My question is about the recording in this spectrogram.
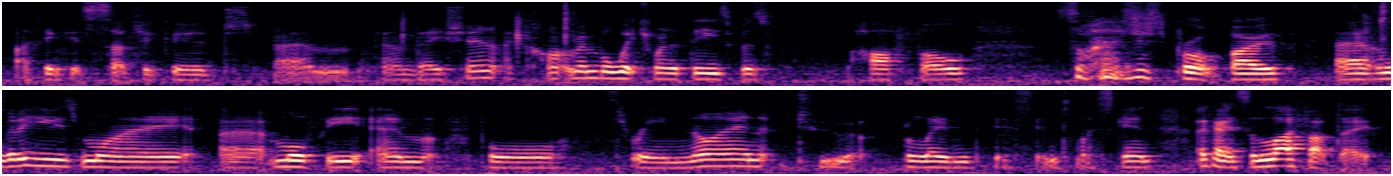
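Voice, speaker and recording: A British woman in her twenties, a beauty vlogger, talks through her makeup routine in a get-ready-with-me chat while recovering from a cold, filling her speech with "like" and "um." Her voice is deep, gravelly and darkish, with fairly even intonation and an unhurried pace. The low-quality recording carries a little hiss or hum.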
